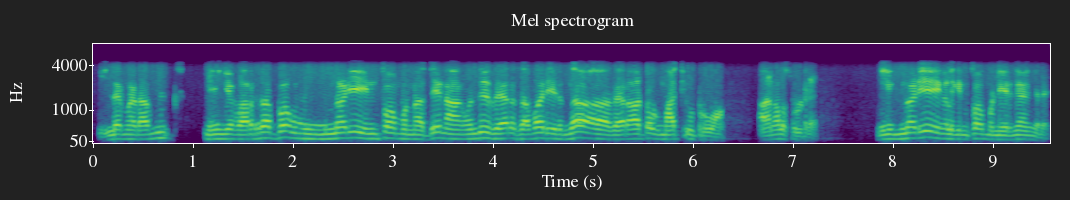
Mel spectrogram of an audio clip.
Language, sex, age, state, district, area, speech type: Tamil, male, 45-60, Tamil Nadu, Theni, rural, conversation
